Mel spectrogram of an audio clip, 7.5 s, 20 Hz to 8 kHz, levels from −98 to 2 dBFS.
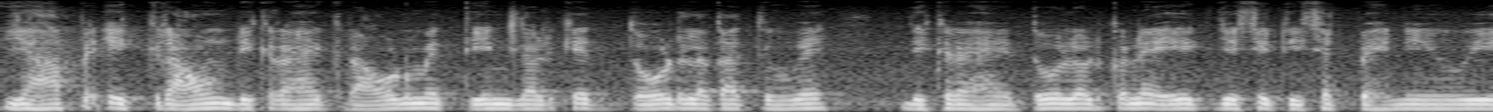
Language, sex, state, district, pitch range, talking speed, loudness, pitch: Hindi, male, Gujarat, Valsad, 115-125 Hz, 210 wpm, -15 LUFS, 120 Hz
